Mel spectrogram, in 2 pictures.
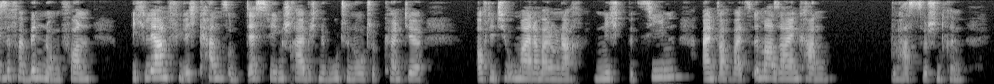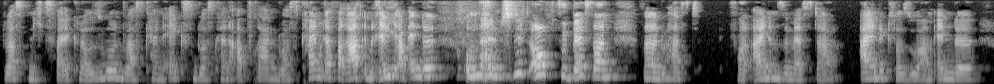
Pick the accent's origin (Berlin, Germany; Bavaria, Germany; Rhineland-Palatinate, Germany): Bavaria, Germany; Also ich hatte in Bayern, muss man vielleicht dazu sagen, dass ich nicht aus Hessen komme, ein 1,5 Abi.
